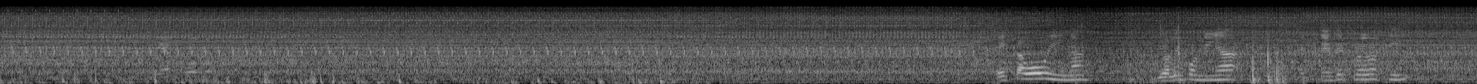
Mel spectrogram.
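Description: An engine idles with a fast, steady ticking.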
